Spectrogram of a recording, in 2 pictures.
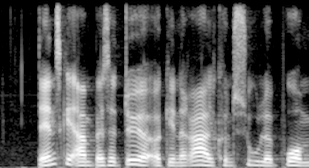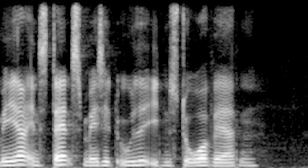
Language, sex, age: Danish, female, 23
